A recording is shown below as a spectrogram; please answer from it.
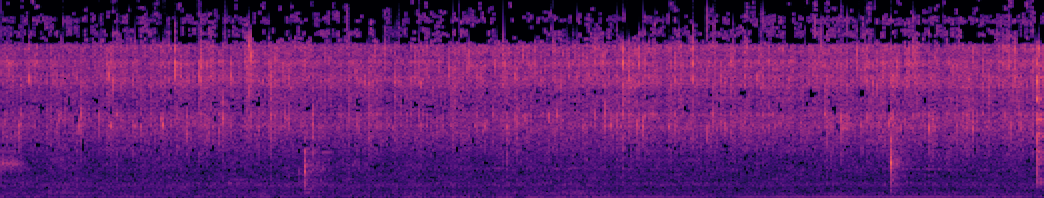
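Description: Faint, steady hiss of butter heating in a frying pan on the stove, with a couple of faint clicks.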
